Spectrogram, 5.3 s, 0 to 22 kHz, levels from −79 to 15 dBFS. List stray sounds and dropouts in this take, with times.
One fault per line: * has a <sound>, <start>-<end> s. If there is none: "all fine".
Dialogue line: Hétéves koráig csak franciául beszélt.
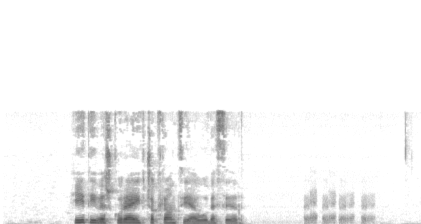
* has a laugh, 3.8-4.7 s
